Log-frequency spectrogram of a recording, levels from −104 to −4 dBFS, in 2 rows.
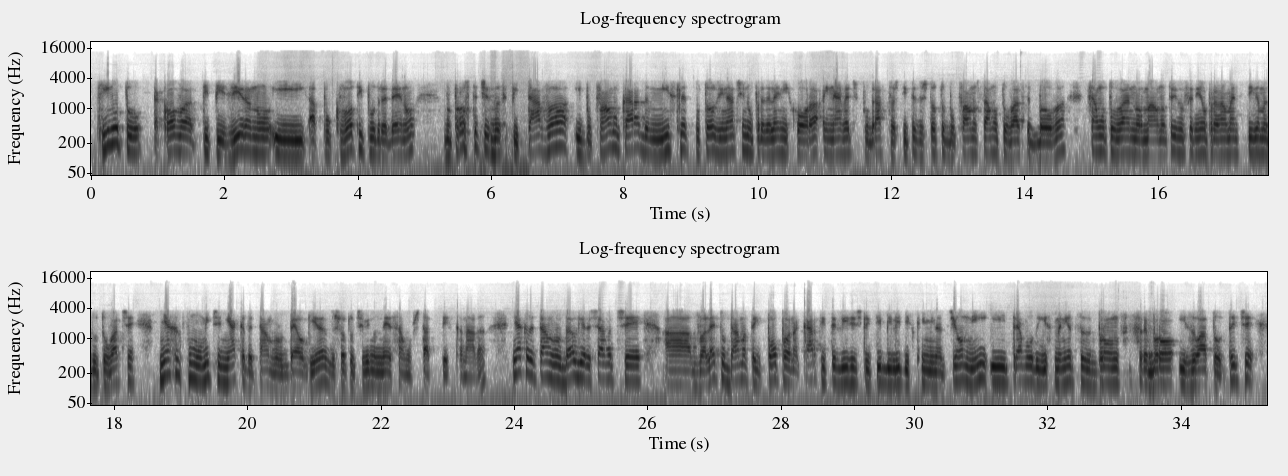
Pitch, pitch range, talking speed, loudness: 130 Hz, 120-145 Hz, 155 wpm, -23 LUFS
